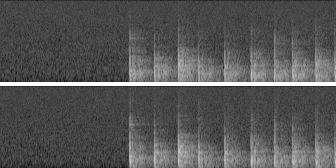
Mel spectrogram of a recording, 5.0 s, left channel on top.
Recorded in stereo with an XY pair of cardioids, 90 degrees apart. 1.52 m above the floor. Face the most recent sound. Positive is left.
turn(degrees=5)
